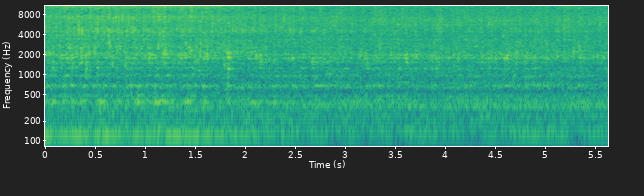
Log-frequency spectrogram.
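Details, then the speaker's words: Kenmore top-load washer on a heavy-duty cycle with a heavy jeans load, draining after wash before switching to rinse spin: steady low pump hum with water rushing out evenly, no grinding or rattle; normal drain pump operation. "it's done draining all the water out it switches over to a spin on the rinse cycle"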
